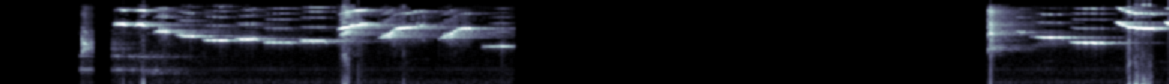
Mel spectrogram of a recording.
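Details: Male Little pied flycatcher song in nyeklek style, played as a lure so other birds respond: a click, then high thin whistles falling in steps, a tumbling phrase of brighter notes, a pause, then the song starting again.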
